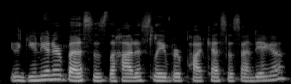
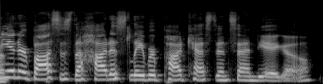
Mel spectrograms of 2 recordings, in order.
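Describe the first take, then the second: First: It ends rising, like a question. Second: It ends falling, like a statement.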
